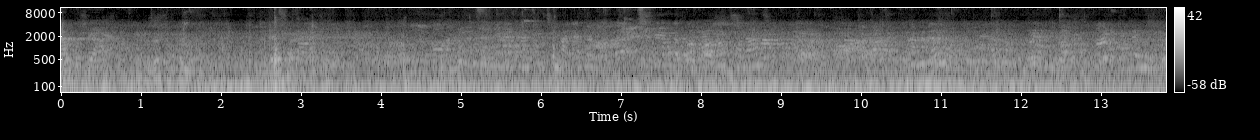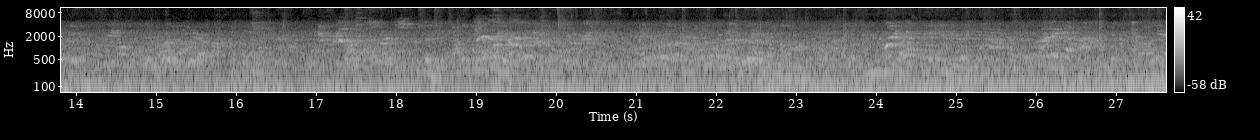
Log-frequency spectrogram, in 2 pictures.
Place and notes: Laoximen Station, Shanghai - in the station
Walking through the station, Conversion to another subway line, On the platform waiting for the train, Binaural recording, Zoom H6+ Soundman OKM II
